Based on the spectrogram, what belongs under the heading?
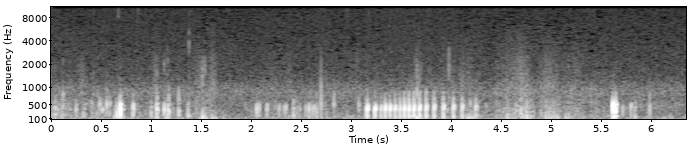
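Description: Bubbling, gurgling rumbles with a few louder squelches, typical of ordinary active bowel sounds.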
